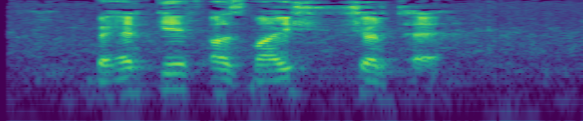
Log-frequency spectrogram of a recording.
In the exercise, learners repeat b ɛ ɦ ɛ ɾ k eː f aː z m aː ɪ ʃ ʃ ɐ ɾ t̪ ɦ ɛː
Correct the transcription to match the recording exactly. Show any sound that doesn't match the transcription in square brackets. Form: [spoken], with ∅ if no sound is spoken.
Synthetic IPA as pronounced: b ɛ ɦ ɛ ɾ k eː f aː z m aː ɪ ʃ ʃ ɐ ɾ t̪ ɦ ɛː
